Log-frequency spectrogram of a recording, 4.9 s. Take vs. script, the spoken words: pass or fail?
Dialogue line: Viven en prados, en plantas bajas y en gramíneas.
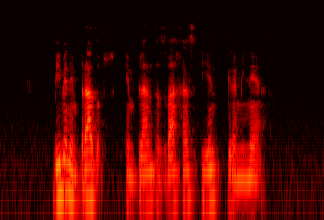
pass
